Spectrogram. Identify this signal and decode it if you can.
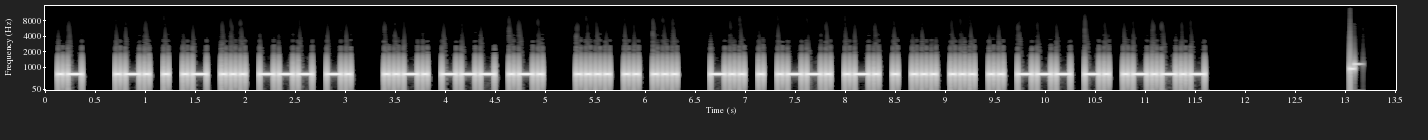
Morse code, heard as a keyed tone, about 25 wpm, 700 Hz. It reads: A REASON FOR HIS DEPRESSION.
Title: Sentences from Top 1300 Words 25wpm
